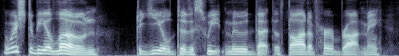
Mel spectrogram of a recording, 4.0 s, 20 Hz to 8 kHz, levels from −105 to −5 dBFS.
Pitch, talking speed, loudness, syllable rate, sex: 135 Hz, 270 wpm, -20 LUFS, 5.8 syllables/s, male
